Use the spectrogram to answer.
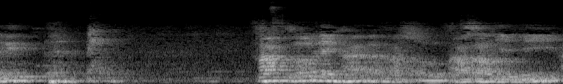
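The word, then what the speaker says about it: ردة: Faslun fi riddah, bacanya riddah.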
